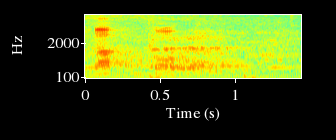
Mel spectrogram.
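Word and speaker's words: 学校: Misalkan gakko. Dibacanya itu di situ ada huruf k menjadi 2, jadi dibacanya gakko.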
